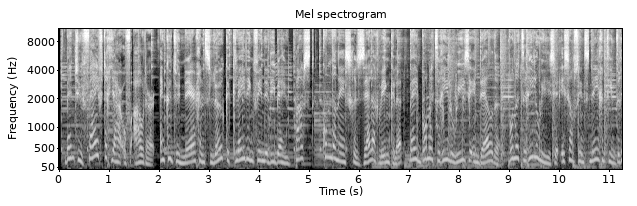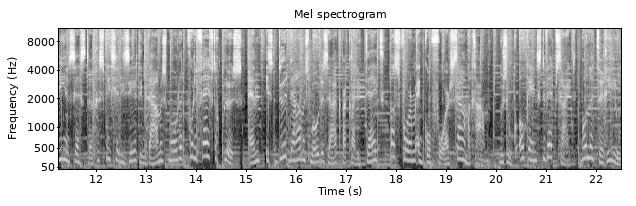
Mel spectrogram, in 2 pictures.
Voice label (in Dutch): radio; radio oost; bonneterie louise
